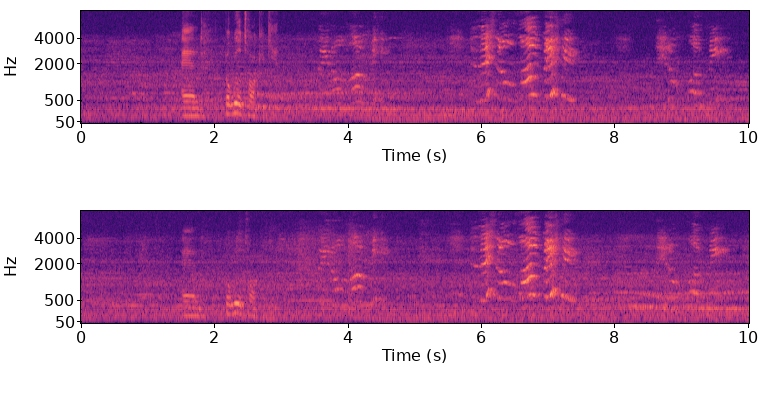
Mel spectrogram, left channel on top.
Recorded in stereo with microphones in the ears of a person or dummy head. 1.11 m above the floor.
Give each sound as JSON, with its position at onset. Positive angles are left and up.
{"t": 1.5, "sound": "a man speaking", "side_deg": 70, "distance_m": 0.8}
{"t": 3.5, "sound": "crying", "side_deg": -10, "distance_m": 3.5}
